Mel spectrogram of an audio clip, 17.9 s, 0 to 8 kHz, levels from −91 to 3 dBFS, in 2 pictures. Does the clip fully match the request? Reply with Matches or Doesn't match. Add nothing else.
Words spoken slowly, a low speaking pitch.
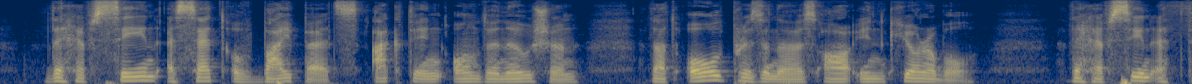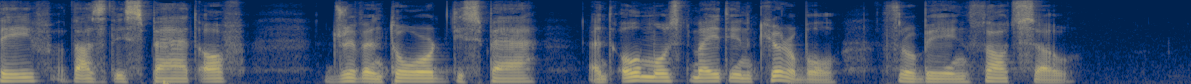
Matches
